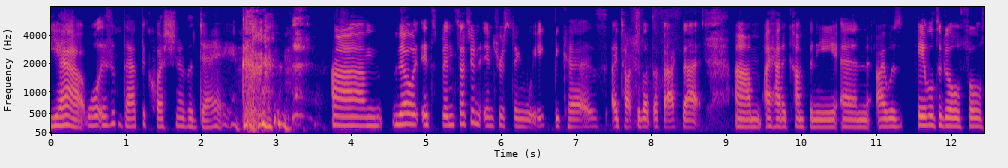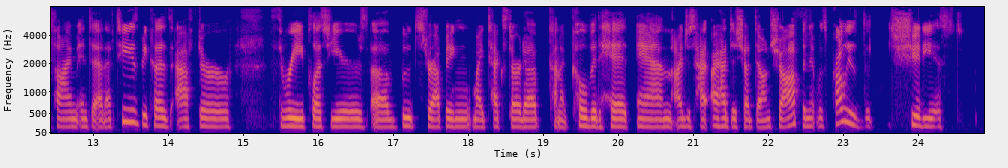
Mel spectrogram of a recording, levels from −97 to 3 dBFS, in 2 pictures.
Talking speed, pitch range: 160 wpm, 180-210 Hz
